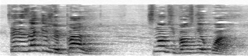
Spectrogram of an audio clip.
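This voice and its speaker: High-pitched, very animated, pushed and bright, the Cameroonian streamer talks a little fast in a reverberant room. In her Cameroonian French accent she mocks and scolds on social media live, repeating points and laughing.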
